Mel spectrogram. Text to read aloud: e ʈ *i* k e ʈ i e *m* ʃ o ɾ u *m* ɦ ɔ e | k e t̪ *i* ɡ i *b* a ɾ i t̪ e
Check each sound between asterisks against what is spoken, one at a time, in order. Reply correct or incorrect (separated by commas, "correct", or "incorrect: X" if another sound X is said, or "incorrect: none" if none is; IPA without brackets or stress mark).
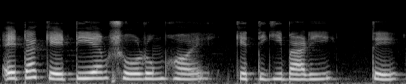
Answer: incorrect: a, correct, correct, correct, correct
